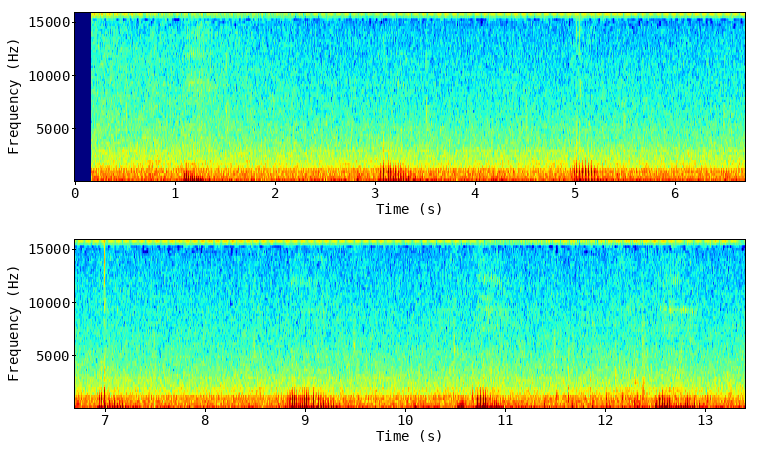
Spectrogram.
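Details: A person snoring: soft, low, rough snores repeating about every two seconds under steady room hum.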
